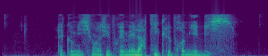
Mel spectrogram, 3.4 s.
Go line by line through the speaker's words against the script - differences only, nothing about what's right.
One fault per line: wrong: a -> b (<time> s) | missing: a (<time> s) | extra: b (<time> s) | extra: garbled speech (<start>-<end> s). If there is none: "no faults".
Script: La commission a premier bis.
extra: supprimé l'article (1.3 s)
